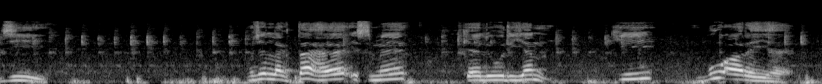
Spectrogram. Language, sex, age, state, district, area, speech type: Urdu, male, 60+, Bihar, Madhubani, rural, spontaneous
